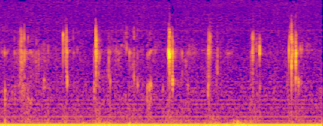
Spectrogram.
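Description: A person chewing food with the mouth open to the sound: irregular small crunches and clicks, roughly two a second.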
